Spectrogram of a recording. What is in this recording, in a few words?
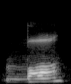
short voyels arabic alphabet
